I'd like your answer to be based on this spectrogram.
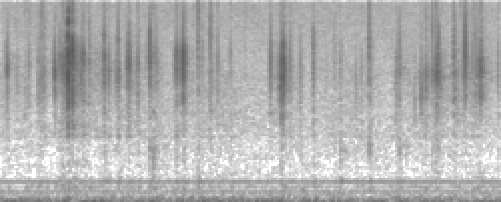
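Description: Fingertips and nails tap and roll small solid steel pachinko balls on black velvet, making quiet, bright, high clinks that stop quickly. The clicks come in an irregular patter over a steady low hum.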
